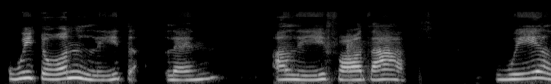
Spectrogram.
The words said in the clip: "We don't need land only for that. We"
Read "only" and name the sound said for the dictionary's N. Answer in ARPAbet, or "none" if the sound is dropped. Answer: none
